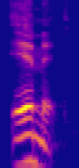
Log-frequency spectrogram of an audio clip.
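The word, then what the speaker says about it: אמת: on the left, you have the aleph, which has the a sound, and you have the mim, which is the m sound, and you have the ta at the end, right? So it is pronounced emet, emet.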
